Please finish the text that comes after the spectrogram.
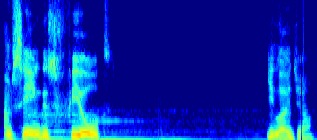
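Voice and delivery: slow, measured, dreamy description; unhurried, trance-like telling with long pauses; slow vision-telling. Real, not acted. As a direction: describe the vision slowly, phrase by phrase. Describes visions for a listener's song.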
